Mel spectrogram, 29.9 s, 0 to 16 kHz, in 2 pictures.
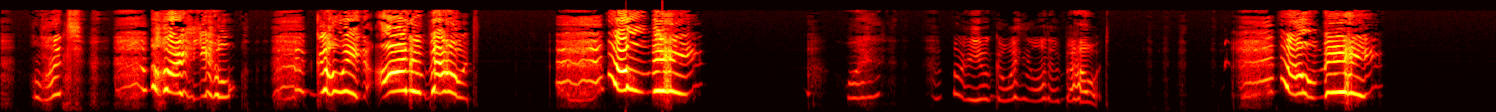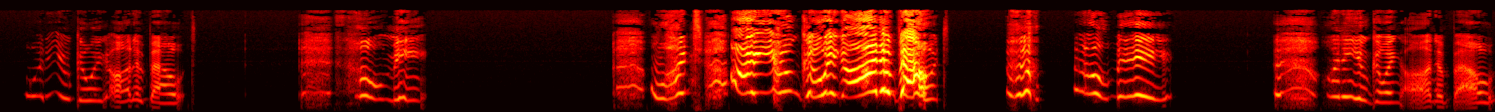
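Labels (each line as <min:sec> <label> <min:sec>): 0:00.3 A woman screams desperately. 0:04.8
0:05.5 A woman screams desperately. 0:07.1
0:08.0 A woman whispers desperately. 0:11.0
0:12.3 A woman screams desperately. 0:13.9
0:15.1 A woman whispers desperately. 0:16.9
0:17.9 A woman whispers desperately. 0:19.3
0:21.1 A woman screams desperately, gradually increasing in intensity. 0:24.4
0:25.0 A woman whispers desperately and tearfully. 0:26.7
0:27.7 A woman whispers desperately and tearfully. 0:29.9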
